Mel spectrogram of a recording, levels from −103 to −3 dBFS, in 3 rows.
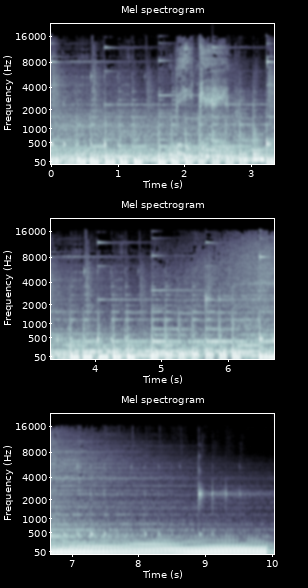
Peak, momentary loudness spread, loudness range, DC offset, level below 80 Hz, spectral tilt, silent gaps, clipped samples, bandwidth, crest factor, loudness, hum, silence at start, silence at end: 0 dBFS; 3 LU; 1 LU; under 0.1%; -16 dBFS; -6 dB/octave; none; under 0.1%; 14 kHz; 12 dB; -15 LUFS; 50 Hz at -25 dBFS; 0 s; 0 s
